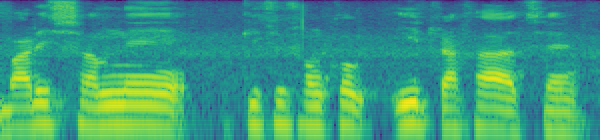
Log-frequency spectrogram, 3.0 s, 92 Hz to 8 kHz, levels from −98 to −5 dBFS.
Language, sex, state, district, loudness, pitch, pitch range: Bengali, male, West Bengal, Alipurduar, -16 LUFS, 140 Hz, 130-145 Hz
